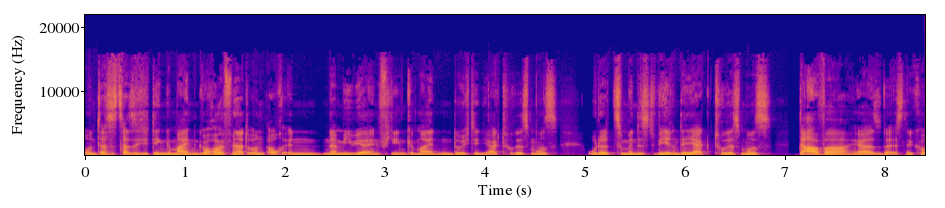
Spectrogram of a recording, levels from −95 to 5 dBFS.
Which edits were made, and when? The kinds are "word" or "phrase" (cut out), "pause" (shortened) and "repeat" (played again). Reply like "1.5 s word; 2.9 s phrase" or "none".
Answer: 1.8 s word; 7.0 s word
